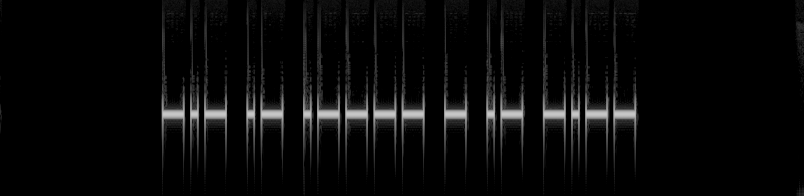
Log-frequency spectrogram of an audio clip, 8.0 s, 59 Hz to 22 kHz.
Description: Morse code, heard as a keyed tone, about 21 wpm, 700 Hz. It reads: KA1TAY
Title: Speed Racing - USA 2x3 Call Signs 17wpm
